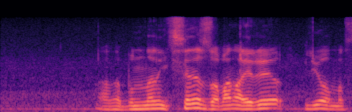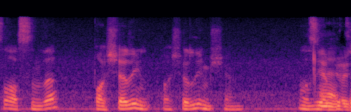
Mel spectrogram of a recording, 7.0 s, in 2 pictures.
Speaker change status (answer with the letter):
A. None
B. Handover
B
